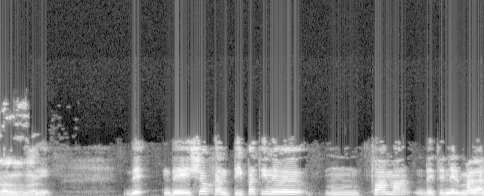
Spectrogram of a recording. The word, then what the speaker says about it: Xantipa: Sí, bueno, la esposa de Sócrates, Xantipa, si no me equivoco en la pronunciación, corrígeme por favor, Raquel, que el griego no es lo mío. Xantipa.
